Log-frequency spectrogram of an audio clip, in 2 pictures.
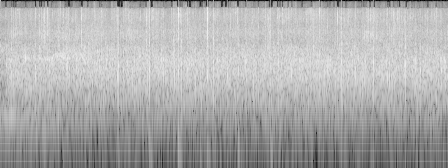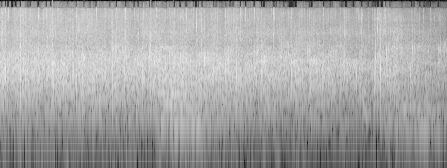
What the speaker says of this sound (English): let's give another round of applause to Dr.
